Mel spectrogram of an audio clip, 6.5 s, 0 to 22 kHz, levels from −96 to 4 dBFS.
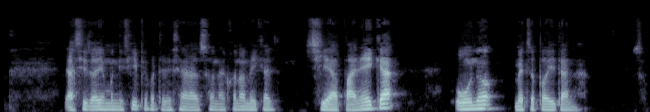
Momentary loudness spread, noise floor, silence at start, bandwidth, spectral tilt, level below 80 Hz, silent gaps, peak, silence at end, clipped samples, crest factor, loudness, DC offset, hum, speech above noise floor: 11 LU; -62 dBFS; 0.65 s; 11 kHz; -8 dB/octave; -48 dBFS; none; -4 dBFS; 0.65 s; under 0.1%; 20 dB; -25 LUFS; under 0.1%; none; 37 dB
